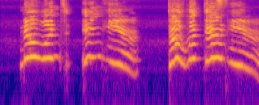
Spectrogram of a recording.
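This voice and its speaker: This is a put-on character voice at an extremely high pitch. Its pitch swings very widely. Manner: whispering, frightened.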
